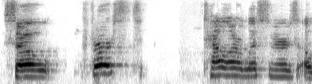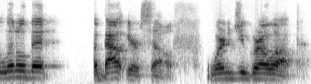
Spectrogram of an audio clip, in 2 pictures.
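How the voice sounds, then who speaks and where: A man hosting a podcast interview, speaking in an earnest, measured way. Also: a little high, very animated, fairly bright tone. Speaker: podcast host. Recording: slightly dull, lo-fi audio.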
